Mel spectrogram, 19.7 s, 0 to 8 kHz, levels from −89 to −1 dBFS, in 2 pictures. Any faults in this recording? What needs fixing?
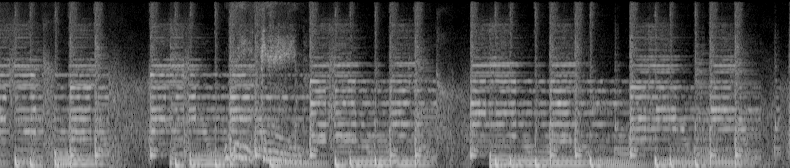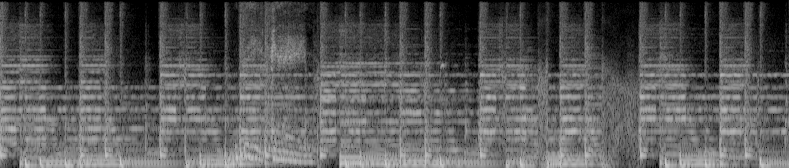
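Sound chopped by the voice detector, likely from the sender's detector switching transmission on and off repeatedly: from 0.12 to 2.36 s about 780 ms was swapped for comfort noise, from 9.52 to 9.86 s about 260 ms, and from 16.16 to 17.86 s about 620 ms. The sound stutters.

Sound dropped by the voice detector, likely where the detector judged quiet passages to be background and stopped sending: 4.12–4.18 s (60 ms), 5.46–5.88 s (420 ms), 12.18–12.20 s, 13.84–13.88 s and 19.34–19.36 s. In each gap, steady comfort noise stands in for the lost sound until transmission resumes. All of this rides on the G.722 call path, whose band stops at 8 kHz.

Lowering the detector's threshold and adding a longer hangover, or disabling discontinuous transmission for this stream, would prevent both faults.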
